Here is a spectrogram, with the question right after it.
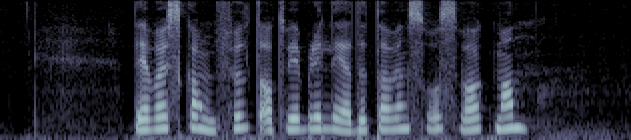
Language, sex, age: Norwegian, female, 30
